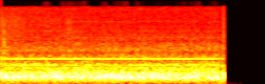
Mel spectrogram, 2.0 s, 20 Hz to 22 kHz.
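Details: Rigol DP832 power supply with stock SUNON ME80251V1-000C-A99 80mm fan before replacement: steady airy whoosh with a thin constant whine on top; loud stock cooling fan noise.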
